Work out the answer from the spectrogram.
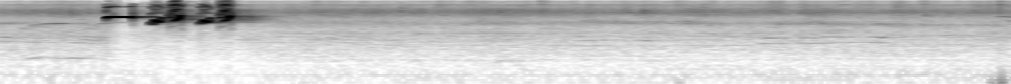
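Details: Gelatik batu, the cinereous tit, delivering a single quick burst of four high, shrill chirped notes, described as a sharp shot that prompts listening birds to answer, followed by near silence.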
